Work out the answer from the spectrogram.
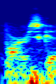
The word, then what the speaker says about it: Barska: I think that's called Barska is how you say that brand.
